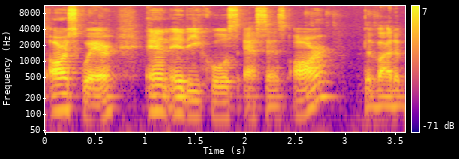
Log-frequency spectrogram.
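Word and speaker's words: R²: coefficient of determination so simply r square is pronounced r squared and it equals ssr divided by sst okay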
